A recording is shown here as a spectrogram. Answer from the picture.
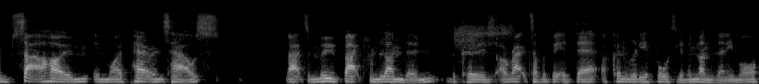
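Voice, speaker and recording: Very fast, monotone speech from a man with an English accent, flat in intonation. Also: medium pitch for a man. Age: 30s. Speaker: life coach. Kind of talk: casual chat.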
